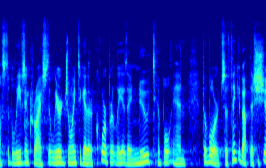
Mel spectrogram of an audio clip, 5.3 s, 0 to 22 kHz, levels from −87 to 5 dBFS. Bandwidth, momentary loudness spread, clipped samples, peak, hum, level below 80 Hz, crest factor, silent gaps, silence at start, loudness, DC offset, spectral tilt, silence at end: 15 kHz; 5 LU; under 0.1%; -18 dBFS; none; -80 dBFS; 20 dB; none; 0 s; -38 LUFS; under 0.1%; -5 dB/octave; 0 s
